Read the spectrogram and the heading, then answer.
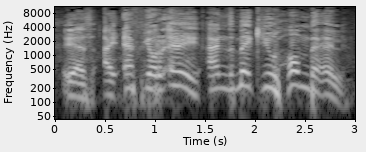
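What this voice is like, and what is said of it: Good put-on Persian accent. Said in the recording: “Persian accent's pretty good”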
